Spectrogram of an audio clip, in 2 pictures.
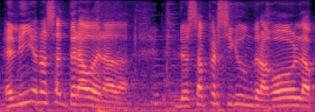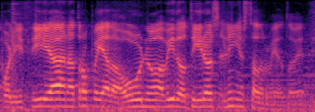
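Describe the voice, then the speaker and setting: A streamer, casually recounting a dream in an animated, rambling way with quiet asides. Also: medium pitch, racing, faint music behind.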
